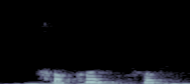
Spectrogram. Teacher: cuando pronuncian la J, que es una consonante un poco fuerte, ellos lo hacen de una forma bien suave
